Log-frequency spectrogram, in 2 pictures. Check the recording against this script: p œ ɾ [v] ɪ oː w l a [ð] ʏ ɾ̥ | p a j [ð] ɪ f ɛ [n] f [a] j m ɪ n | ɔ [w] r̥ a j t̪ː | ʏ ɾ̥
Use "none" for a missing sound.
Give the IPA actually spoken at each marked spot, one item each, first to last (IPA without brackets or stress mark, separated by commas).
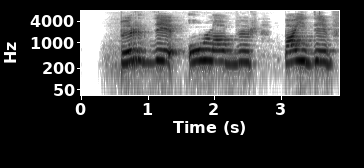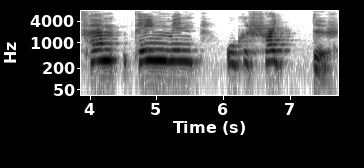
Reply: ð, v, ð, m, e, ɣ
